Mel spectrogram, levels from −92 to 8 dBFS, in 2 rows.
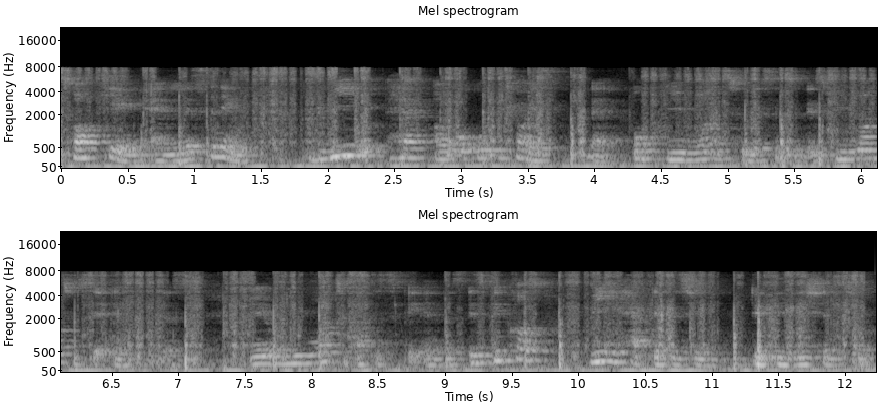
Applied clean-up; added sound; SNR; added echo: none; Writing; 3 dB; reverberation time 0.6 s.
